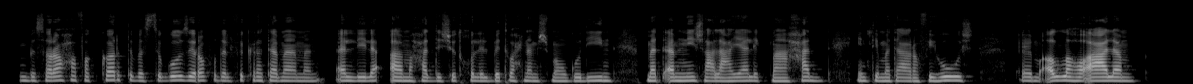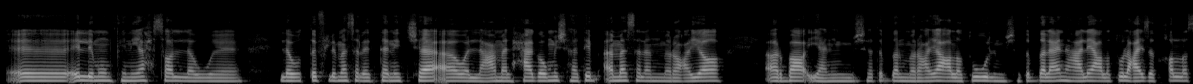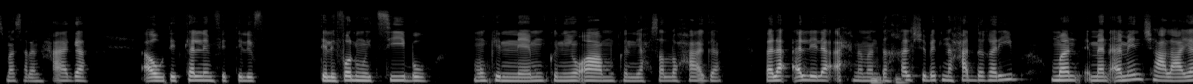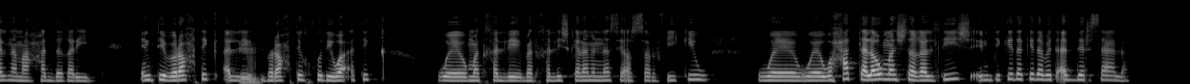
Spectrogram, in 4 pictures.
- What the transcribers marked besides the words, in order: tapping; other background noise
- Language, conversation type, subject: Arabic, advice, إزاي أبدأ أواجه الكلام السلبي اللي جوايا لما يحبطني ويخلّيني أشك في نفسي؟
